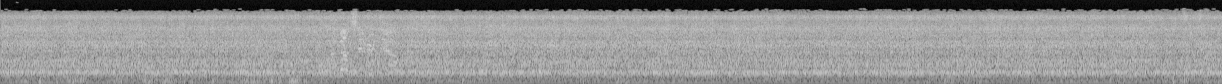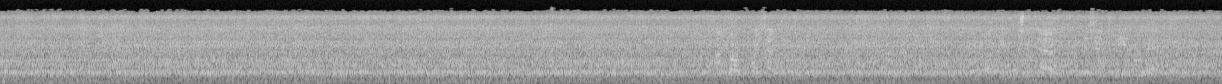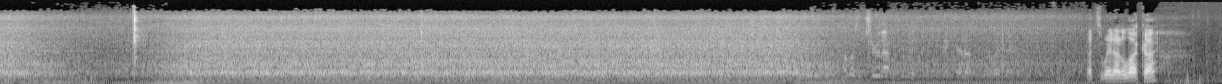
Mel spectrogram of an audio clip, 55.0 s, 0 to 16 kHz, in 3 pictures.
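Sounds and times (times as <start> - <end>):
excavator diesel engine running: 0.0 - 55.0
sharp click: 38.6 - 38.9.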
